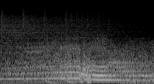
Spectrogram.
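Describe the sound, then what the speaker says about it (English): A Ferrari Challenge Trofeo Pirelli race car at Laguna Seca's WeatherTech Raceway roars past at high speed near 145 mph, its engine pitch sweeping with a brief tire squeal, loud and close. "We're going to let the car track out a little bit to the right, hitting about 145 miles per hour."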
